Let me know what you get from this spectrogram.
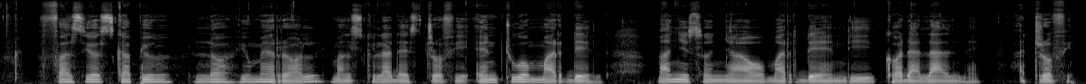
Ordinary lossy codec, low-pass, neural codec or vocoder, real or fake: none; none; vocoder, 44.1 kHz, 128 mel bands every 512 samples, BigVGAN v2; fake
